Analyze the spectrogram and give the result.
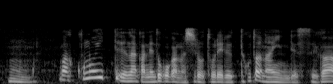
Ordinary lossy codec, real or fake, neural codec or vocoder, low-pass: none; fake; codec, 24 kHz, 3.1 kbps, DualCodec; 5.4 kHz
